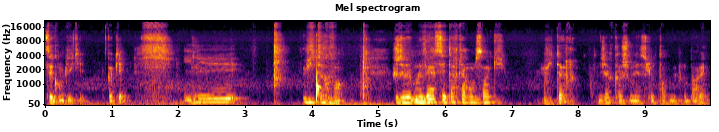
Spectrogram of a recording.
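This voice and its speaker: Soft-spoken and medium-pitched, a man talks at a fairly slow pace with long, frequent pauses, ordinary pitch variation, and big swings in loudness, in a room with audible echo. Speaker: vlogger. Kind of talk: vlog.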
